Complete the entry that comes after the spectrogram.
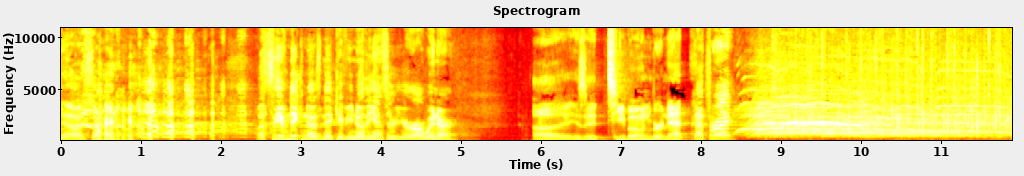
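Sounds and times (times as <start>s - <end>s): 
speech: 0.0s - 1.4s, 2.4s - 5.0s, 5.9s - 8.8s
laughter: 0.0s - 3.0s
audience cheering with whoops and shouts: 8.4s - 11.8s.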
